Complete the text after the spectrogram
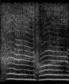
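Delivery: high, sing-out imitation of a kid saying hello; high, drawn-out friendly hello; friendly child greeting. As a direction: greet like a child running up to a neighbor. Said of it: "they'll run up and be like".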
